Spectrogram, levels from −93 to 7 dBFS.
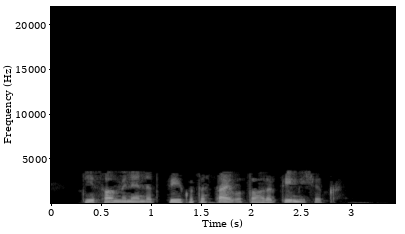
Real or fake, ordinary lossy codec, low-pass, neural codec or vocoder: fake; MP3, 16 kbps; 3.6 kHz; codec, 16 kHz, 2 kbps, X-Codec, HuBERT features, trained on balanced general audio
